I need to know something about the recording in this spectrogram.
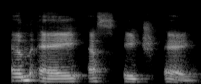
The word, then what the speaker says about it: Masha: is the following masha if you were to spell that out it would be something like m-a-s-h-a masha okay cool and that's a tonal frequency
